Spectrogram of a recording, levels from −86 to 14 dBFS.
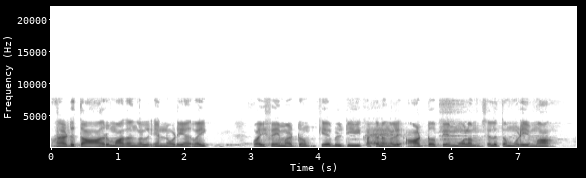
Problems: background sounds at intervals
